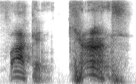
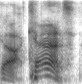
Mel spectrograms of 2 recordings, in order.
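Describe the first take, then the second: First: It sounds harsh and angry. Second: It sounds warm and grateful.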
